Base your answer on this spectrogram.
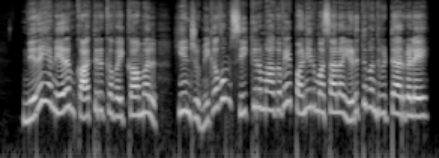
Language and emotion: Tamil, happy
